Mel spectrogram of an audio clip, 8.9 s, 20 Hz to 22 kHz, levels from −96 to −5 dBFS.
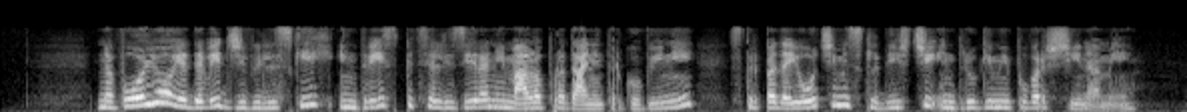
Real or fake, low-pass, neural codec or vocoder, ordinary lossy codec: real; 19.8 kHz; none; AAC, 24 kbps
